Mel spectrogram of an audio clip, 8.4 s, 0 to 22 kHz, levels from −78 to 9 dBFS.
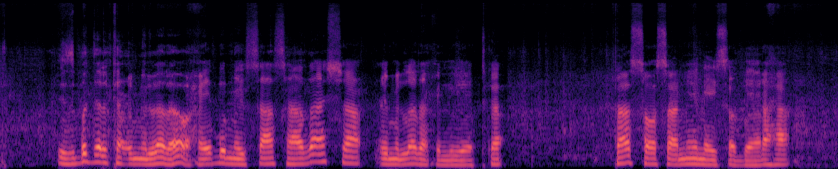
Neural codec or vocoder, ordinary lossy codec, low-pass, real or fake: codec, 44.1 kHz, 2.6 kbps, SNAC; none; none; fake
